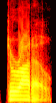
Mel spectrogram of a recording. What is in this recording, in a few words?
"dorado", American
